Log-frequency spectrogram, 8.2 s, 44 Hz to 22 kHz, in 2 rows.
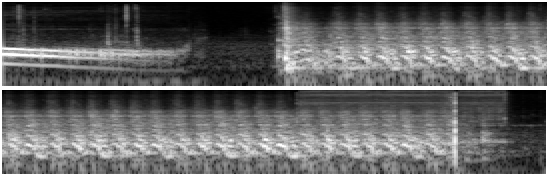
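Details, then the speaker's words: Late-1980s turbo-converted four-door barn find, not driven in decades, powered by jump pack and batteries: starter winds down then cranks steadily with rhythmic chug but never fires; pulleys not seized. "it's turning over for ages without firing at all"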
